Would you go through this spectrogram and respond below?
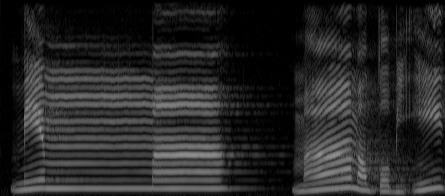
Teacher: karena mim bertasydid cara bacanya dengung bunyi m nya tahan kurang lebih 2 harokat sampai ada getaran halus ke hidung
